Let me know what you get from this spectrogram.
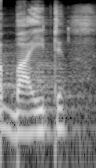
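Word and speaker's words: bite: ऐसा इसको नहीं पढ़ना कि सीज पढ़ देंगे, सीज पढ़ देंगे या सीजे पढ़ देंगे, गलत उच्चारण हो जाएगा। ठीक है, बी आई टी ई, इसे पढ़ा जाएगा बाइट, बी आई टी ई बाइट।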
